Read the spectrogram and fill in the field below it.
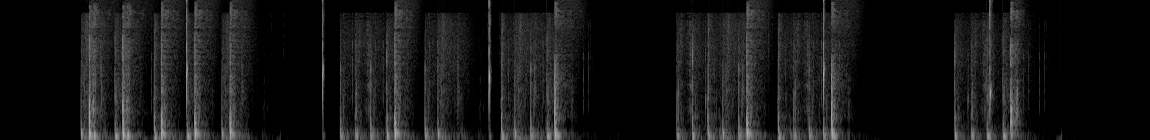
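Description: Stone blocks crumble under repeated quick digging hits.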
